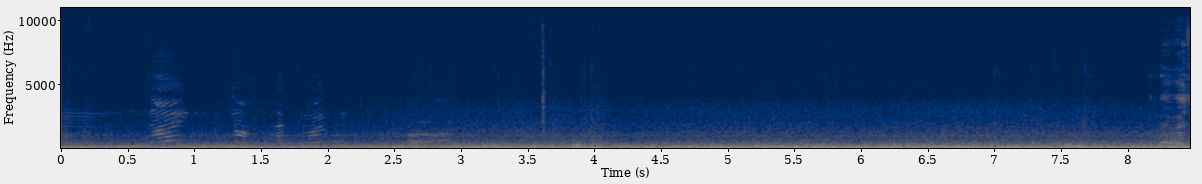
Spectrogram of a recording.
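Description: Steady low rumble of a car driving on an open road, heard from inside the cabin. Quiet voices come and go in the first three seconds.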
